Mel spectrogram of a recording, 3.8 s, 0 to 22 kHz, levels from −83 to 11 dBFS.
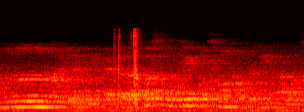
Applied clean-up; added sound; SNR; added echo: none; Telephone; 14 dB; reverberation time 1.9 s.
